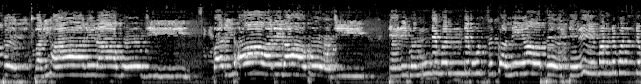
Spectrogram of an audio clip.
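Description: A young girl singing a Hindi song solo into a microphone, holding long notes with a wavering pitch, with short breaks for breath about four and eight seconds in.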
